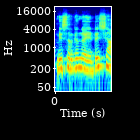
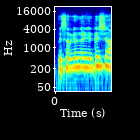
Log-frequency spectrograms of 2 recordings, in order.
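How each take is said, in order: No difference in how they are said.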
